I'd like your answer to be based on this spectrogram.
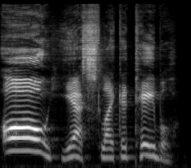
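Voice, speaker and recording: A man voicing a young mermaid from a storybook, cheerful and impatient, puzzled by the land and speaking in halting, emphatic simple phrases. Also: sits high, big pitch swings, warm tone, clear, resonant tone, voice pushed up, full character voice.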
